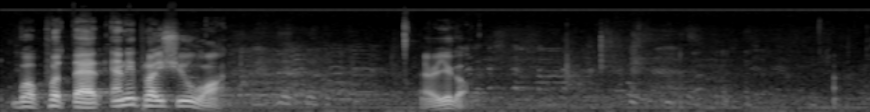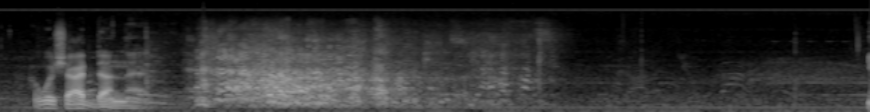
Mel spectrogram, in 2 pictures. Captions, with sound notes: Well, put that any place you want. There you go. I wish I'd done that. (audience laughs)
